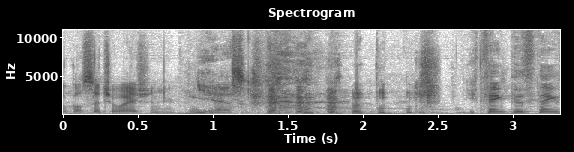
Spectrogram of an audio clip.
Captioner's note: laughter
